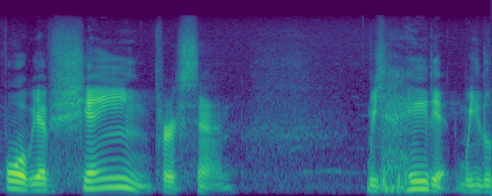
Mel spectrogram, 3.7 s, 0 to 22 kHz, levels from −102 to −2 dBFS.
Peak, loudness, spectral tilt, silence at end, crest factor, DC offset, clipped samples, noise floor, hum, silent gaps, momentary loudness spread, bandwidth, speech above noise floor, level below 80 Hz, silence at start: -8 dBFS; -28 LUFS; -4.5 dB/octave; 0 s; 20 dB; under 0.1%; under 0.1%; -59 dBFS; none; none; 11 LU; 15 kHz; 32 dB; -86 dBFS; 0.05 s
